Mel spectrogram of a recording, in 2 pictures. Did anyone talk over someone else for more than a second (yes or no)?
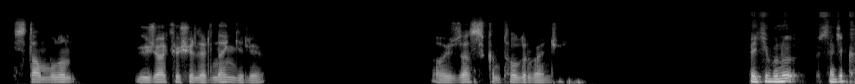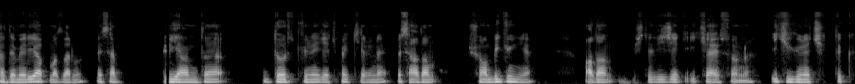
no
